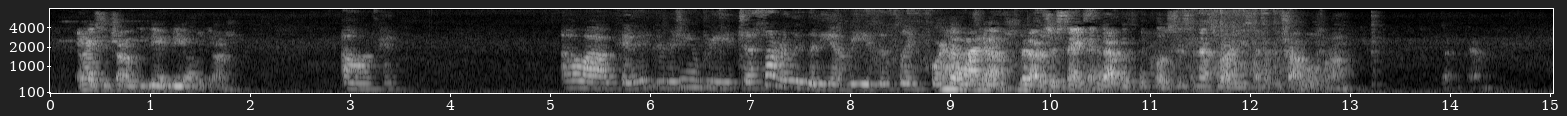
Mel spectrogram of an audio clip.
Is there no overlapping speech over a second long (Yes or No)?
No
